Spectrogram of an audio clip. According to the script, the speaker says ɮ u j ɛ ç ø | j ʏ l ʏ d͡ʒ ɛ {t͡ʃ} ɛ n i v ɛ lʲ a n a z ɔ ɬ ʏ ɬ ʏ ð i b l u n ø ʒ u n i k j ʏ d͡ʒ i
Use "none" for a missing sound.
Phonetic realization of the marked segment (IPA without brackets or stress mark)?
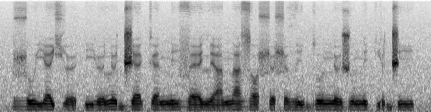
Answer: k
